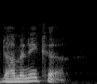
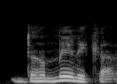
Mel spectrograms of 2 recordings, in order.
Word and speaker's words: Dominica: The distinctive call sign is J75K, and the operators there, apparently from Italy, pronounce the island Dominica instead of Dominica, like the locals say.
